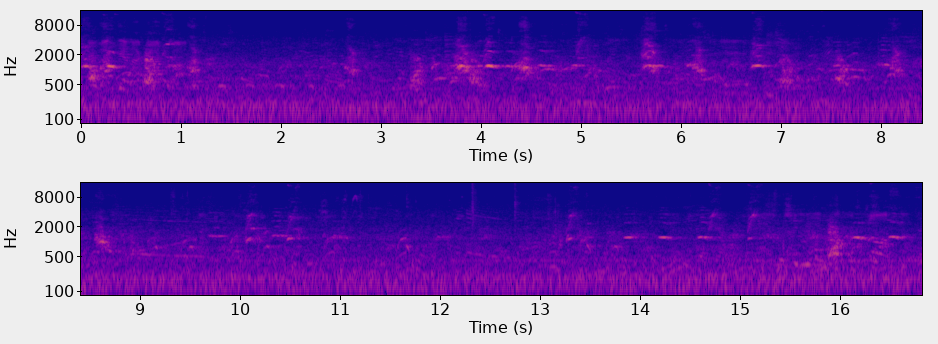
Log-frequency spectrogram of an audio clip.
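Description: A dog barking in short, repeated yaps, loudest and most frequent about four seconds in, with people talking in the background.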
